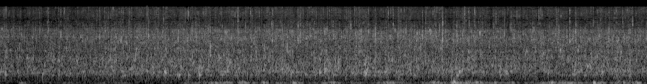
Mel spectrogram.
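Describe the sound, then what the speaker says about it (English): Water runs steadily through a gold sluice box outdoors, a continuous close rushing and gurgling flow with a fine splashy texture and no talking. "Sluice seems to be running really well today."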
